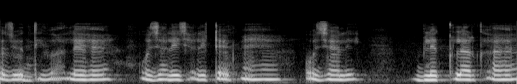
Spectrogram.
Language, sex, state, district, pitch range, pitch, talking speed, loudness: Hindi, female, Uttar Pradesh, Budaun, 215-230 Hz, 225 Hz, 175 wpm, -16 LUFS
